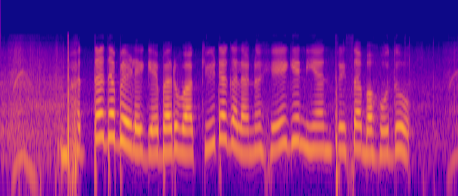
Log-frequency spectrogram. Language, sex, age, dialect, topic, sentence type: Kannada, female, 46-50, Coastal/Dakshin, agriculture, question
